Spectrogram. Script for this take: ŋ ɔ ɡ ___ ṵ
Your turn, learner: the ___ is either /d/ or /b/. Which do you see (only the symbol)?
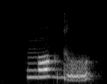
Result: d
